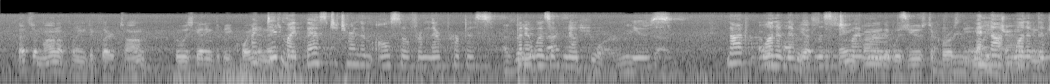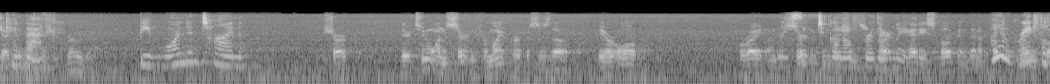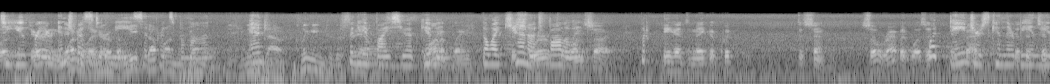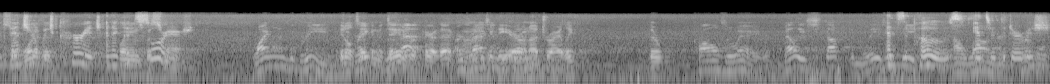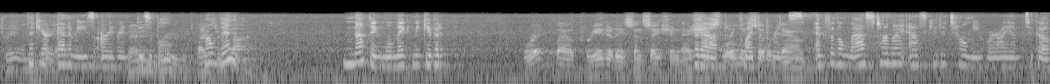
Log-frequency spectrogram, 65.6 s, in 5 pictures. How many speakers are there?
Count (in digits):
3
